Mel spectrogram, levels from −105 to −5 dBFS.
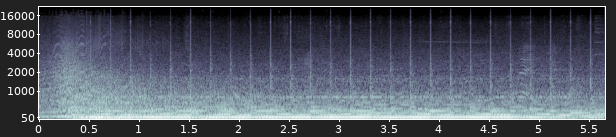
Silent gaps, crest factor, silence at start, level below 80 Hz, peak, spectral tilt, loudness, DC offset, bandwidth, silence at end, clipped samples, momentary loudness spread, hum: none; 12 dB; 0 s; -18 dBFS; -4 dBFS; -9.5 dB/octave; -17 LUFS; under 0.1%; 4.6 kHz; 0 s; under 0.1%; 5 LU; none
